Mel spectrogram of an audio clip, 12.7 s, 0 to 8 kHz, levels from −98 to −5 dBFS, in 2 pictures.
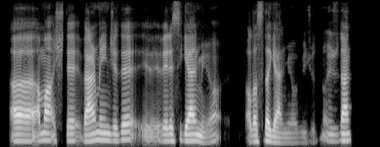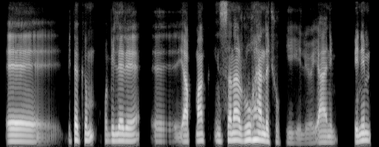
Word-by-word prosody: aaa, 130 -1 +3
ama, 145 0 +1
işte, 135 +1 -7
vermeyince 140 +1 0
de, 155 +1 -1
eee, 70 -1 -10
veresi 130 +2 -3
gelmiyor. 130 -6 +1 0.4
Alası 120 +1 -4
da 130 - +6
gelmiyor 95 -3 -4
vücudun. 100 0 -24
O - - -13
yüzden, 135 +1 -1 0.6
eee, 120 - +2 0.2
birtakım 145 +2 -1
hobileri, 130 0 +1 0.3
eee, 120 -1 -14
yapmak 135 +2 0
insana 145 +3 +3
ruhen 150 +1 +5
de 125 - +2
çok - - -17
iyi 100 0 -15
geliyor. 90 0 -17
Yani, 110 +1 -3 0.3
benim 145 +4 +2
130 Hz, 130 wpm, -24 LUFS, 115-140 Hz, 0.6 s, da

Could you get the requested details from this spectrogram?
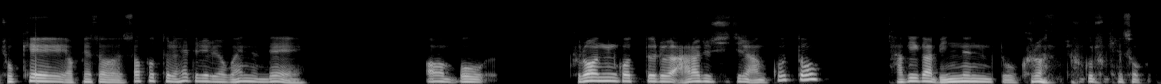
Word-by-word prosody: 좋게 135 -1 +2
옆에서 105 0 -2
서포트를 150 - -3
해 165 - -2
드리려고 125 -7 -1
했는데 120 - -1 1.2
어 135 0 0
뭐 120 0 -1 0.8
그런 165 +3 +4
것들을 140 -2 +1
알아 140 +3 +3
주시질 125 -1 -3
않고 105 - -3
또 230 +2 +3 0.7
자기가 145 +5 +1
믿는 130 +3 +3
또 100 -2 -5
그런 125 -2 0 0.2
쪽으로 - - -7
계속 - - -8
130 Hz, 230 characters per minute, -23 LUFS, 115-145 Hz, 1.2 s, 그런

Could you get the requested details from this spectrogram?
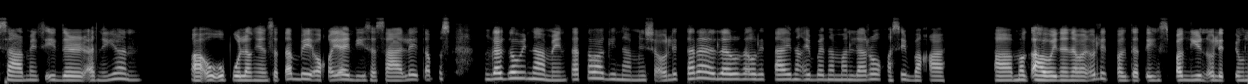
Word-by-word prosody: sa'min, 205 0 +1
it's - - -13
either 195 -2 +2
ano 195 -1 -3
'yon, 250 +4 -3 0.6
ah, - - +4
uupo 390 - +1
lang 190 0 +2
'yan 185 0 -3
sa 185 - -4
tabi 245 +2 +1
o - - +2
kaya 205 +3 +4
hindi 200 -1 -7
isasali 185 +3 -1
tapos 225 +4 -4 0.3
ang 240 - -7
gagawin 275 +1 +3
namin, 200 -5 0
tatawagin 240 0 -2
namin 205 -1 -8
siya - - -3
ulit, 230 +5 -4
"Tara 270 +1 +3
laro 245 -1 +3
na 240 - -3
ulit 235 -1 -3
tayo 230 +1 +2
ng 225 - -8
iba 225 0 -4
naman 220 -1 -6
laro," 220 +3 -2
kasi 200 +4 -4
baka, 195 0 -1 0.5
ah, 195 0 +4
mag-away 205 -2 +6
na 195 - +3
naman 190 0 +1
ulit 260 +2 -5
pagdating 190 0 -3
s - - -7
'pag 195 0 +4
'yon 205 +1 +1
ulit 195 -1 +1
yung 195 0 -5
210 Hz, 215 wpm, -25 LUFS, 195-240 Hz, 0.6 s, mag-away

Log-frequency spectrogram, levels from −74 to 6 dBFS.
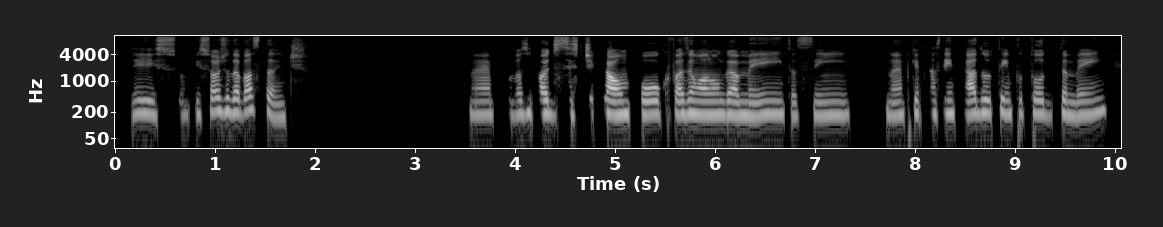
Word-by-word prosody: Isso. 185 -1 -3 0.2
Isso 185 +3 -2
ajuda 205 -1 +2
bastante. 195 -7 -2 1.6
Né? 175 0 -4 0.2
Você 180 +2 -5
pode 185 -2 +3
se 180 - -3
esticar 180 0 +6
um 185 - +2
pouco, 180 -1 +2
fazer 180 +1 +2
um 185 - +3
alongamento 175 0 +1
assim, 170 +1 -6 0.4
né? 170 0 -4
Porque 190 - -6
ficar 185 +1 -9
sentado 185 0 +1
o 190 - 0
tempo 185 -2 -4
todo 185 -1 -3
também 180 +3 -3
180 Hz, 135 wpm, -24 LUFS, 175-190 Hz, 1.6 s, esticar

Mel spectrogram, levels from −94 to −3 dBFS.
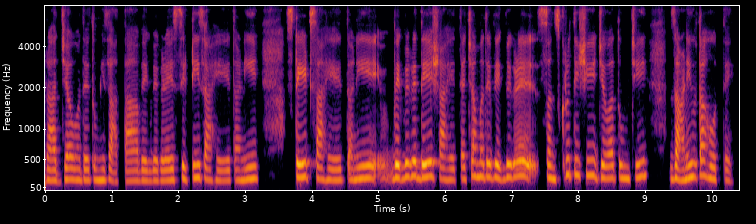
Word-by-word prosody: राज्यामध्ये 175 +1 -2
तुम्ही 175 -1 -1
जाता, 160 -1 -4
वेगवेगळे 165 +1 -2
सिटीज 200 +4 -1
आहेत 165 -2 -6
आणि 180 +3 -1 0.5
स्टेट्स 220 -1 +4
आहेत 175 -2 -3
आणि 185 +2 0 0.5
वेगवेगळे 220 +3 +6
देश 230 0 +4
आहेत. 175 -2 -4
त्याच्यामध्ये 220 +3 -1
वेगवेगळे 220 - +3 0.2
संस्कृतीशी 250 +4 0
जेव्हा 200 -1 +1
तुमची 210 +3 -1 0.4
जाणीवता 205 +5 +2
होते, 180 -4 -4
190 Hz, 115 wpm, -28 LUFS, 175-215 Hz, 0.5 s, वेगवेगळे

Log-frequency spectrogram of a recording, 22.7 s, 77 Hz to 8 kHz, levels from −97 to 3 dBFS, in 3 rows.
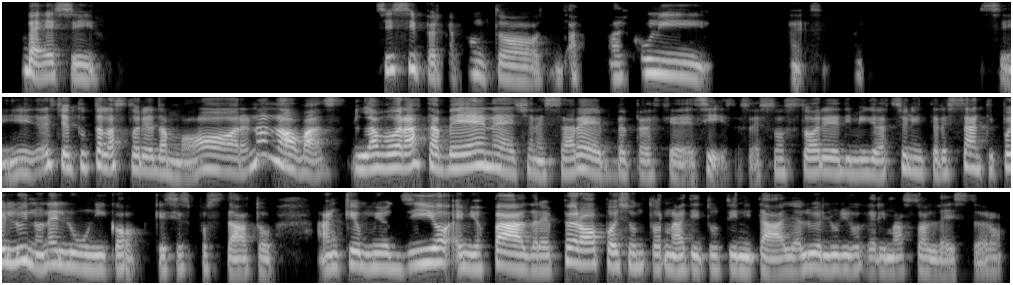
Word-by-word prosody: Beh, 180 -7 0
sì. 170 -2 -7 2.1
Sì, 255 - -4
sì 265 0 -3
perché - - -10
appunto 165 -7 -8
ap - - -13 0.2
alcuni 195 - -5 0.6
eh - - -13
sì. - - -27 1.2
Sì, 260 - -8
des 245 +10 -4
c'è 215 -2 0
tutta 230 -1 -2
la 205 - +3
storia 200 -3 -3
d'amore. 180 +2 0
No, 430 - +1
no, - - +6
vas - - +2
lavorata 215 +2 +6
bene 215 -2 +4
ce 170 +2 -9
ne 155 - -3
sarebbe 165 -1 -2
perché 145 -1 -8
sì, - - -6
s - - -20
è - - -13
s 140 - -14
son 175 -1 -9
storie 175 0 -3
di 165 -1 -7
migrazioni 165 +3 -6
interessanti, 170 +5 -3
poi 220 -1 +1
lui 240 +3 0
non 165 -3 -3
è 205 - +1
l'unico 165 -3 -3
che 150 - -7
si 150 - -12
è - - -9
spostato, 145 -4 -4 0.3
anche 170 +4 -2
un 175 - -3
mio 170 -1 -4
zio 210 +6 +1
e 165 - -2
mio 170 -1 -3
padre, 165 -4 +8
però 205 +2 +4
poi 185 -2 +1
son 180 0 -7
tornati 165 -2 -3
tutti 155 -1 -9
in 305 - -1
Italia. 145 - 0
Lui 175 +2 -1
è - - -2
l'unico 160 0 -3
che 145 - -14
è - - -8
rimasto 145 +1 -6
all'estero. 130 -3 -9
175 Hz, 170 wpm, -24 LUFS, 160-205 Hz, 2.1 s, padre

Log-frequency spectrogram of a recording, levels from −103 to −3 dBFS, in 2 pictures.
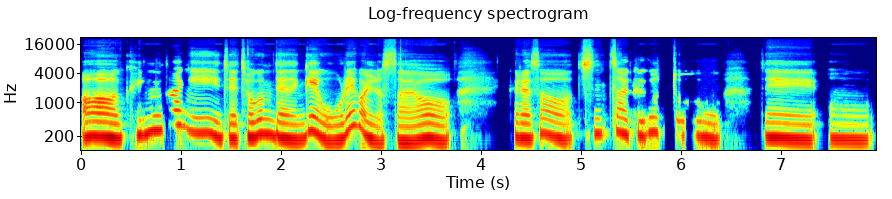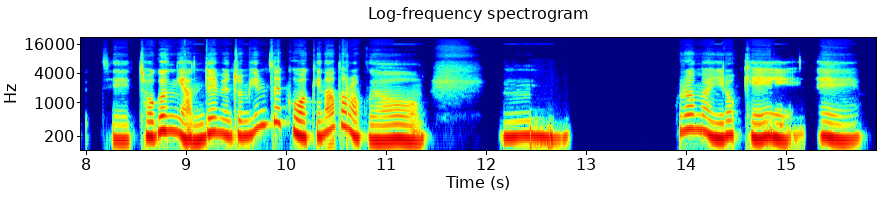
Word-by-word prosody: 어 200 -2 +6
굉장히 250 - 0
이제 185 -2 0
적응되는 195 -2 +2
게 255 +5 +4
오래 180 - +1
걸렸어요. 170 - +1 0.6
그래서 190 -1 0
진짜 235 +2 -2
그것도 205 -4 -3 0.4
이제 185 -3 +2
어 175 -1 -2 0.3
이제 170 -2 -5
적응이 250 +3 +2
안 175 -1 +3
되면 235 -2 0
좀 210 0 -1
힘들 350 - -3
것 245 -10 +1
같긴 205 +1 +1
하더라고요. 180 - +1 0.8
음. 200 -1 -1 1.1
그러면 275 -3 -1
이렇게 190 -2 +1 0.3
네. 185 -2 0
200 Hz, 205 characters per minute, -20 LUFS, 180-230 Hz, 1.1 s, 어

